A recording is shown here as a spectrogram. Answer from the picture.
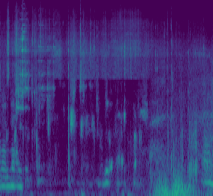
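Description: Rock hammer scraping and knocking in a crumbly rock-and-mud crystal pocket, in a series of small irregular clicks. A low rumble on the microphone swells in the last second.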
